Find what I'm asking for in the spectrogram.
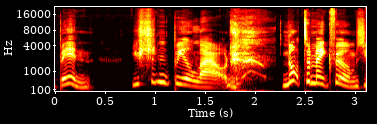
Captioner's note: Emma laughs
